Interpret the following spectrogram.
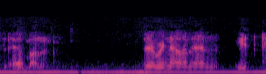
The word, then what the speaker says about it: EBE: Yeah, but he didn't pronounce it even. What did he say? He said it was Eban.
